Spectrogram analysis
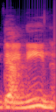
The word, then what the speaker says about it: Daynene: It's spelled Daynene. Oh, okay. Dainine.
